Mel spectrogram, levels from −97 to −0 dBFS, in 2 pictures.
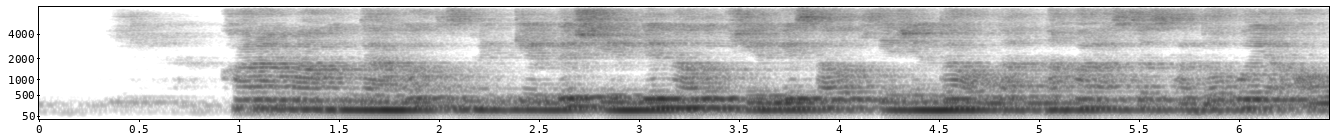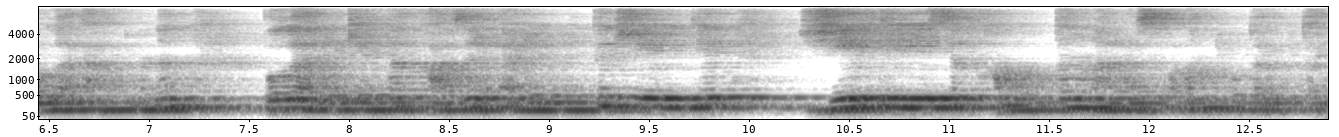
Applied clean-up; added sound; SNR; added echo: none; none; none; reverberation time 1.2 s.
